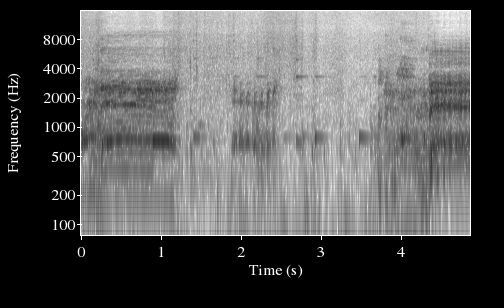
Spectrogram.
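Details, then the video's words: Sheep grazing in a field, bleating: one loud, wavering bleat lasting about a second, a quiet stretch with soft short tones, then a second harsh bleat beginning near the end. "Sheep Bleating"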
